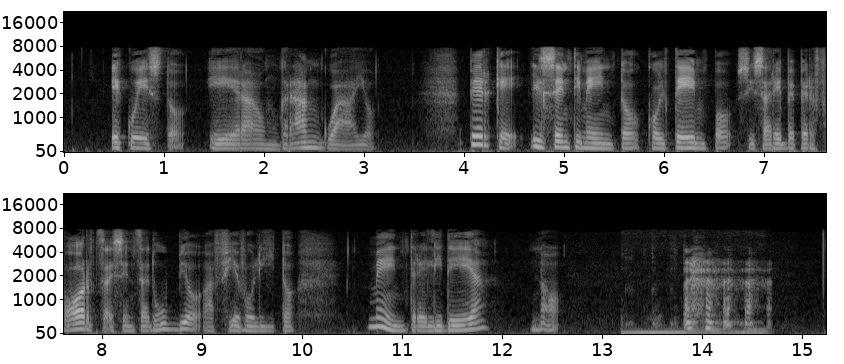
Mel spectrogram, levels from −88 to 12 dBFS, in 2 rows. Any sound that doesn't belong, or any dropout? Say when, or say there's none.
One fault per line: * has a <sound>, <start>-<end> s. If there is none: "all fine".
* has a laugh, 13.2-14.7 s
